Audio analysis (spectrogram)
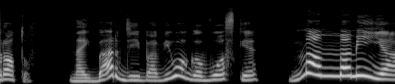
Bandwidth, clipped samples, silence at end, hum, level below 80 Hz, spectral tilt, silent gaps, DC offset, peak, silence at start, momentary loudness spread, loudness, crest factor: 12.5 kHz; under 0.1%; 0 s; none; -80 dBFS; -5.5 dB/octave; 0.56-0.69 s, 2.69-2.88 s; under 0.1%; -6 dBFS; 0 s; 15 LU; -20 LUFS; 14 dB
